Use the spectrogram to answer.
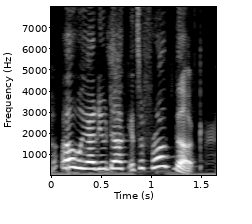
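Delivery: high, bright delight; excited. Real, not acted. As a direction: squeal at the new duck. Finding a cute new toy.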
